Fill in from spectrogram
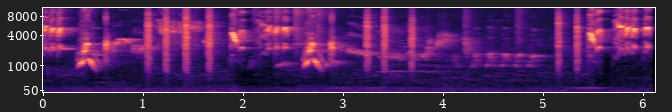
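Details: A white-rumped shama sings intensely to stimulate subdued birds. A busy mix of bright swooping whistles and chattery notes is broken by many sharp clicks, with faint soft background noise.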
